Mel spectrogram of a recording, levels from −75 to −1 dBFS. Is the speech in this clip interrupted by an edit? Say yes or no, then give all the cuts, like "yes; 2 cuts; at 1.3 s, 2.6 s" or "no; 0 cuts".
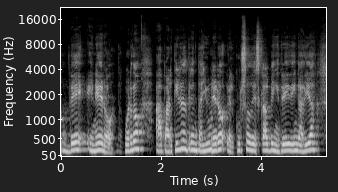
yes; 1 cut; at 3.0 s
